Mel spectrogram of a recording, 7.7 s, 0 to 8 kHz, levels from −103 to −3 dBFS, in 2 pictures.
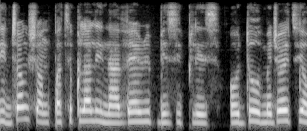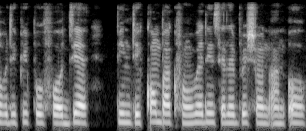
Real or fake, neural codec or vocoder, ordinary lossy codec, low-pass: real; none; none; 7.2 kHz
